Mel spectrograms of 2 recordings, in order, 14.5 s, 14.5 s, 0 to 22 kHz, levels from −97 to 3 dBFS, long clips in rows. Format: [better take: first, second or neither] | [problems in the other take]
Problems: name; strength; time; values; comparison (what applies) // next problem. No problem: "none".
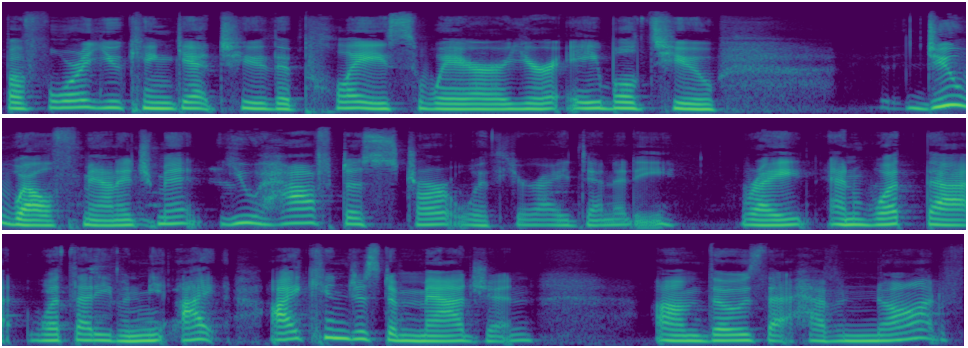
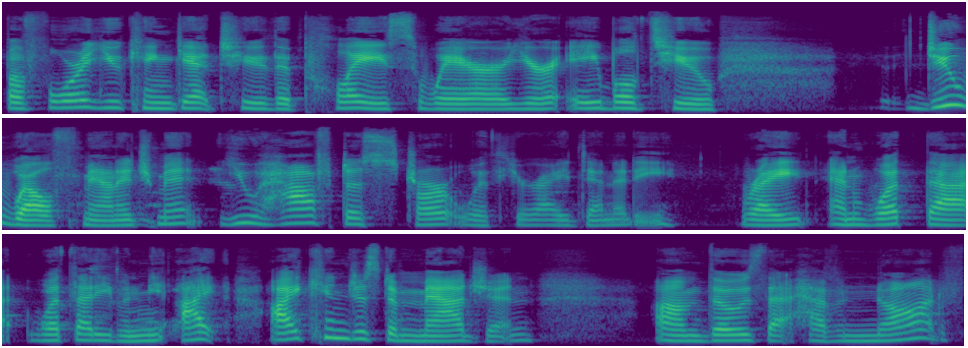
first | thin; somewhat; fading below 450 Hz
